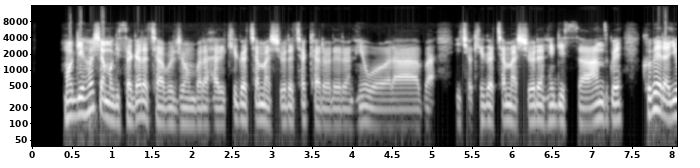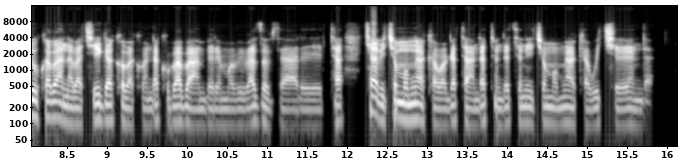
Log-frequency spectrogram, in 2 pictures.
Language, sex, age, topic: Rundi, male, 25-35, education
